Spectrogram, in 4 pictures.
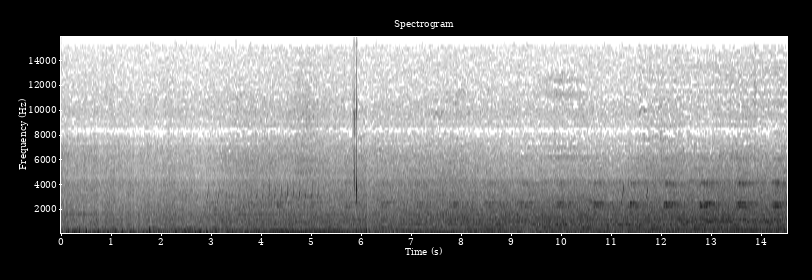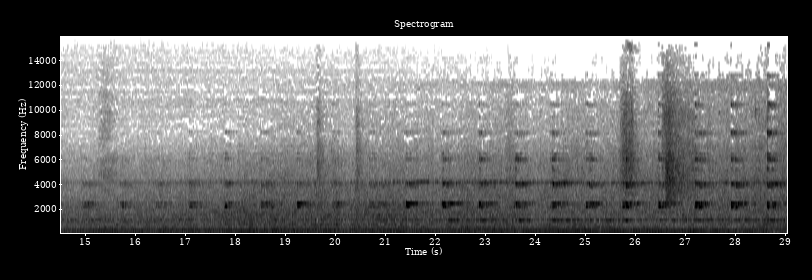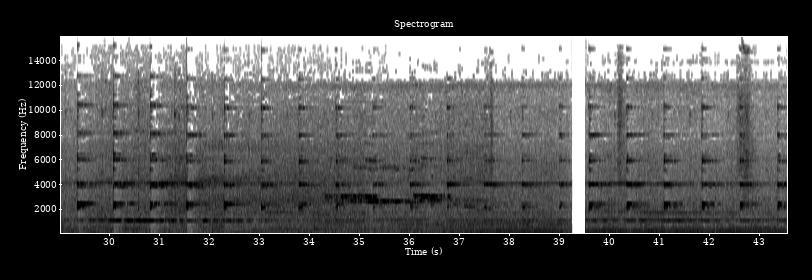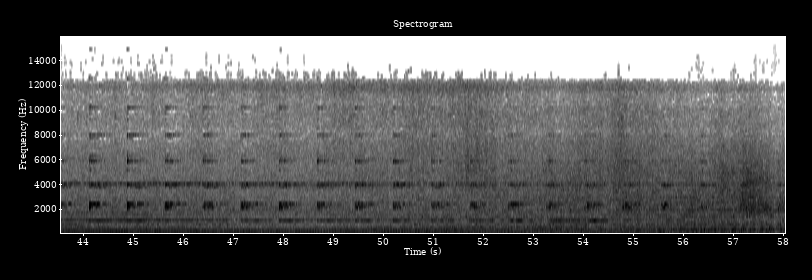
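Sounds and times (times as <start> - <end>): diesel locomotive drone: 0.0 - 58.0
train cars rumbling: 0.0 - 58.0
brief squeal: 34.3 - 37.8.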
